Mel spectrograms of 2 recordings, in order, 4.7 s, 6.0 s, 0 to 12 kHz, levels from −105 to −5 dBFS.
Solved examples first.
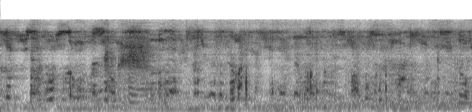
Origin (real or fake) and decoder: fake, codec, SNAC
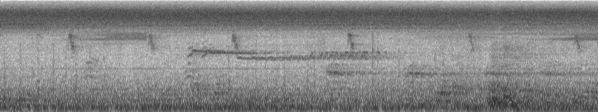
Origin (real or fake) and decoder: fake, vocoder, Vocos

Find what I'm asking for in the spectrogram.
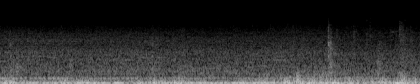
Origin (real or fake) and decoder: real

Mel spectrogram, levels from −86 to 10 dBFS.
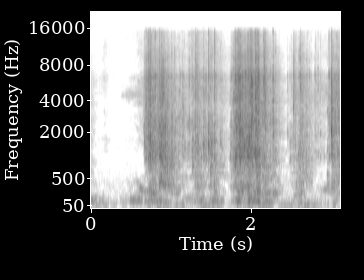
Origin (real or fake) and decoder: real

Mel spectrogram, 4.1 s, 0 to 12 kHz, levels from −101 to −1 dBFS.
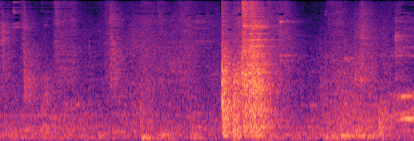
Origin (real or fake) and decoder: real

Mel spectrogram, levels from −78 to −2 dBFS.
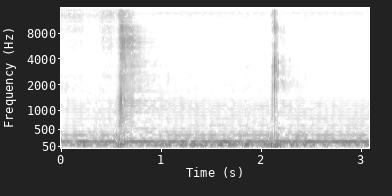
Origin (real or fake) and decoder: fake, vocoder, BigVGAN v2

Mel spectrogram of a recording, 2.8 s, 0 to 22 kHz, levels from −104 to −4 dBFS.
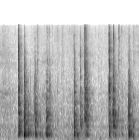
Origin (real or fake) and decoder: real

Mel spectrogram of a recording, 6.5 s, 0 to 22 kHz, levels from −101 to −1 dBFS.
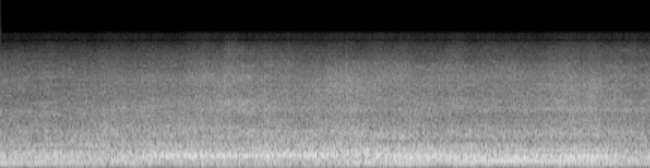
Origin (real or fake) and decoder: fake, codec, SNAC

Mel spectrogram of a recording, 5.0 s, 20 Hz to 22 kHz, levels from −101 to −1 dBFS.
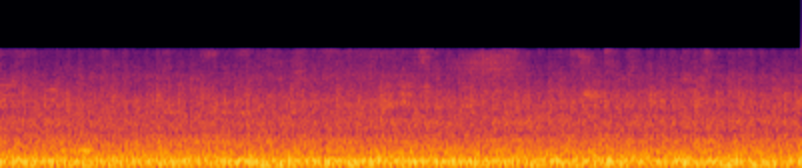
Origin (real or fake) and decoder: real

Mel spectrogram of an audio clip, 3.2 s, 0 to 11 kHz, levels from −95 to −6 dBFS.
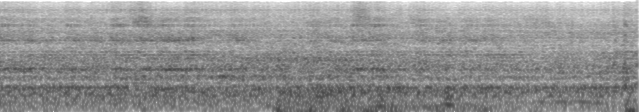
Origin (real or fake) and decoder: fake, vocoder, WaveNeXt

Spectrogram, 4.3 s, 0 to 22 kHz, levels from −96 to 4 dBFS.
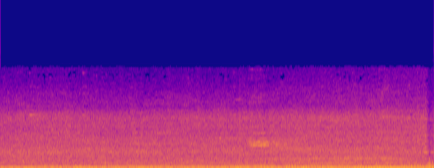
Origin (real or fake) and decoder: real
